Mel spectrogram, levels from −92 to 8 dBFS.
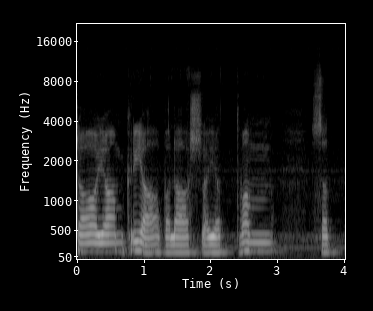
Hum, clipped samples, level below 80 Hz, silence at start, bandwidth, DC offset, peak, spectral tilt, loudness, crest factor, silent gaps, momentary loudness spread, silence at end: none; under 0.1%; -82 dBFS; 0 s; 10 kHz; under 0.1%; -20 dBFS; -7.5 dB/octave; -36 LUFS; 16 dB; none; 12 LU; 0.15 s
